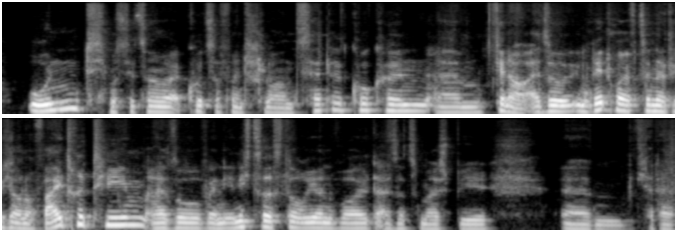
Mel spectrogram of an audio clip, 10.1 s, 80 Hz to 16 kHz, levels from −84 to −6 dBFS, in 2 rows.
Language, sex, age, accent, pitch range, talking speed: German, male, 30-49, German, 115-145 Hz, 210 wpm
